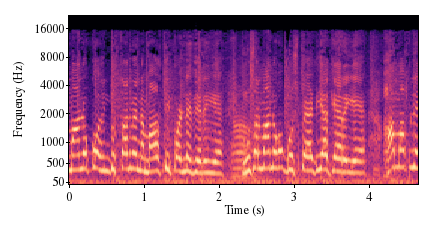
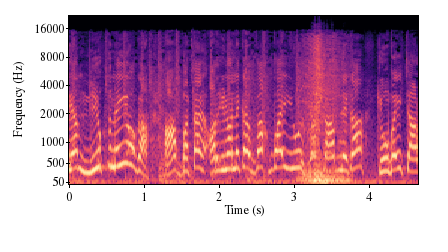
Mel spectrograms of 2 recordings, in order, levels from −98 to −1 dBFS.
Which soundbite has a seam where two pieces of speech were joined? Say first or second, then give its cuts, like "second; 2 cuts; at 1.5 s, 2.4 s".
second; 1 cut; at 3.3 s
